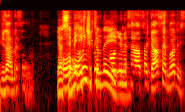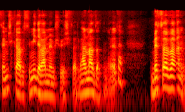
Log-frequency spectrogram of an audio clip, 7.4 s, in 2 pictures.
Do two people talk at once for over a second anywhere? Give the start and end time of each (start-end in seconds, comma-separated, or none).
1.2-2.6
